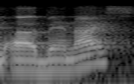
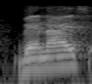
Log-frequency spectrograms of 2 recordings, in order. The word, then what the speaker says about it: Van Nuys: It was in Van Nuys. Is that how you say it? Van Nuys.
